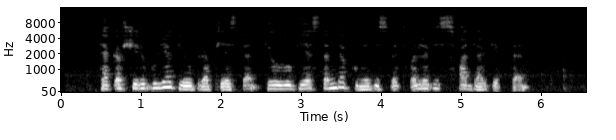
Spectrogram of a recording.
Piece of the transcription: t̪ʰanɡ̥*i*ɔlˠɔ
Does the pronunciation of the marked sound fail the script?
yes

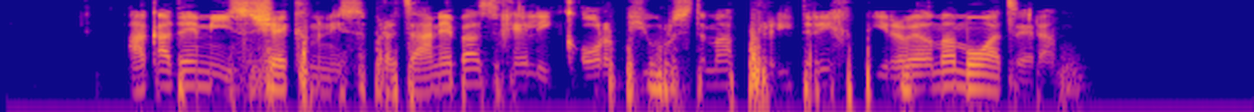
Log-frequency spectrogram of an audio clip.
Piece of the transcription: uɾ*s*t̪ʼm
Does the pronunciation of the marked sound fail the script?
no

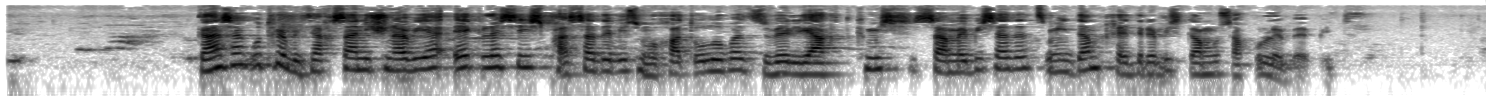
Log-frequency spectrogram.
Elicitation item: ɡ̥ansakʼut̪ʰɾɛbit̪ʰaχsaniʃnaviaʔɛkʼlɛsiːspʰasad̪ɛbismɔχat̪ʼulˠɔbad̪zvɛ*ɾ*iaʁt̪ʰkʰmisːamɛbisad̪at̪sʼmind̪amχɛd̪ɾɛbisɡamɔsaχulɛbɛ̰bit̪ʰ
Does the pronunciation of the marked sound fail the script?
yes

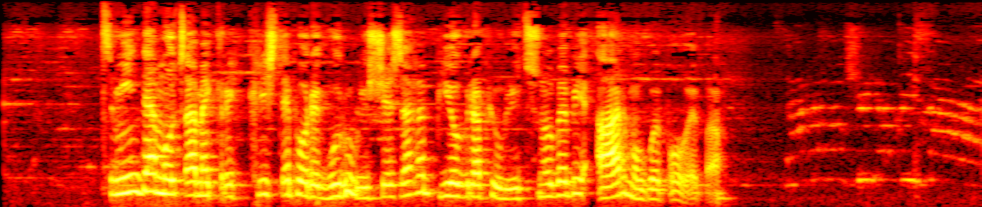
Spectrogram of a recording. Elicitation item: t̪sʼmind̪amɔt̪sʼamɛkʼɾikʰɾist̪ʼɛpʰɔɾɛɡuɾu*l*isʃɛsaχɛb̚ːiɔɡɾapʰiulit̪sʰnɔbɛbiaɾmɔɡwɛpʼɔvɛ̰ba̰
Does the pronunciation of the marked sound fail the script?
no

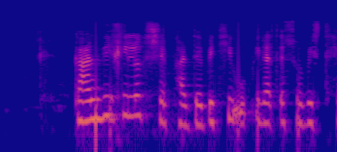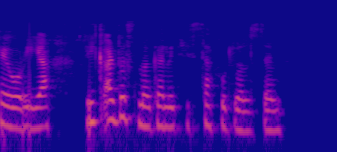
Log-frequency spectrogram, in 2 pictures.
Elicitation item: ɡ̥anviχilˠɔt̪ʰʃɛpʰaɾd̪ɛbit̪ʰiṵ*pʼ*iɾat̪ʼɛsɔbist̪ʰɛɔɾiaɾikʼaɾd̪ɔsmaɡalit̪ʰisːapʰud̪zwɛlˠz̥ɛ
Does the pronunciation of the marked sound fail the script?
no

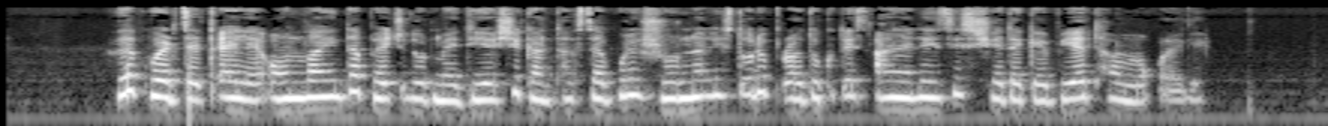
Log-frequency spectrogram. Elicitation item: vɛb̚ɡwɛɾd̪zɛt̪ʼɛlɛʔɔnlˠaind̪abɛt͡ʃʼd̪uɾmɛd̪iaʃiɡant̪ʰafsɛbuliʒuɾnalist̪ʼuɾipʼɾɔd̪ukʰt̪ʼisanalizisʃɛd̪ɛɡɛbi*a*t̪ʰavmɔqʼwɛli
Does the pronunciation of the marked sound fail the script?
no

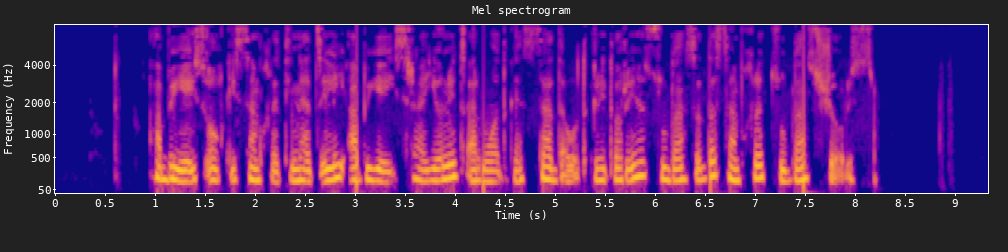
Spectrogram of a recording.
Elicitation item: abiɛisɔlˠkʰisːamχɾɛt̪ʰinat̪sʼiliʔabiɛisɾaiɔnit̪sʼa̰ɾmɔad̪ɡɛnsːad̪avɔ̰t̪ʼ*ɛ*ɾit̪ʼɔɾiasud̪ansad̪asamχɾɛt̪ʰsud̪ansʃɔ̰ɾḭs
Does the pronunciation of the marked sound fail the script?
no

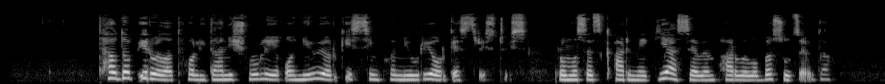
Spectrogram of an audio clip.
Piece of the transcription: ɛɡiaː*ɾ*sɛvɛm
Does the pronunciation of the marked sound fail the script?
yes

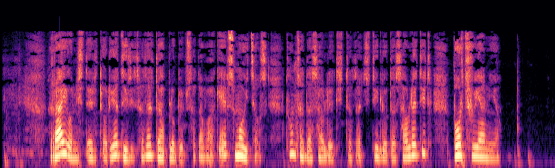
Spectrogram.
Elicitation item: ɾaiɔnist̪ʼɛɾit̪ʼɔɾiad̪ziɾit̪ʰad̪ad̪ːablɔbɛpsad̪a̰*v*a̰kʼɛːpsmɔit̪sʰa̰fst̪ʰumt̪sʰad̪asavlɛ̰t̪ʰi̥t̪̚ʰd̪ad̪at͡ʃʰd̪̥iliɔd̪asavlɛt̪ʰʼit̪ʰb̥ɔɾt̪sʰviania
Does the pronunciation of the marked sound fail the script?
no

